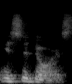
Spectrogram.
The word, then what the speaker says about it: Isidorus: spell them slowly two architects and themius and isidorus that's a-n-t-h-e-m-i-u-s and the second word is doris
